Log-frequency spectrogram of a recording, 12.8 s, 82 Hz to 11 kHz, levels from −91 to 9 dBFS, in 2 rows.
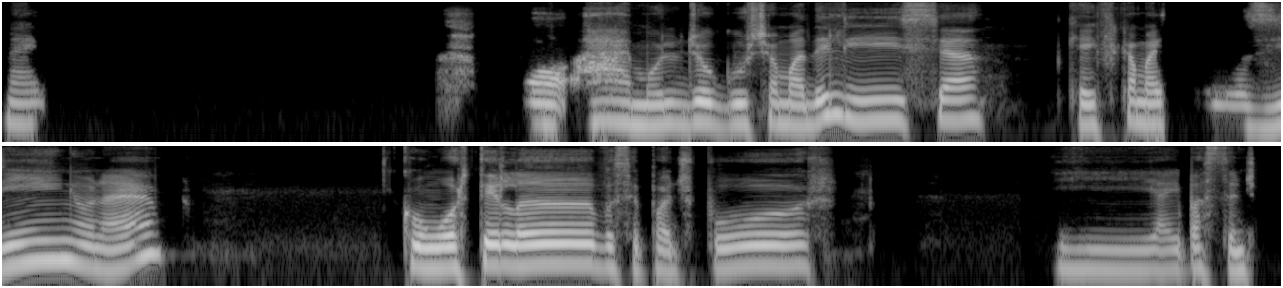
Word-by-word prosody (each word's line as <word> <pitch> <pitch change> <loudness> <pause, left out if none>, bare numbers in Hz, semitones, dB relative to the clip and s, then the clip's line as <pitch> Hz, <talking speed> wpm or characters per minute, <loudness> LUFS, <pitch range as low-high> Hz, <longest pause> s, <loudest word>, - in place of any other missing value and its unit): Né. 160 -2 -6 2.5
Ó 160 -2 +2
ai, 170 -1 +1
molho 155 +1 -1
de 165 - -1
iogurte 160 0 0
é - - -2
uma 150 -2 0
delícia, 180 0 -1 0.3
porque 155 - -6
aí 155 - -1
fica 175 - -5
mais 160 -1 0 0.2
cremosinho, 165 +6 -1
né. 160 +10 +1 1.2
Com 160 -2 +4
hortelã 175 +2 +6
você 160 -2 -6
pode 135 -3 -6
pôr. 170 +2 0 1.2
E 145 -1 -7
aí 145 +1 -6
bastante 145 -2 -5
160 Hz, 110 wpm, -20 LUFS, 150-175 Hz, 2.5 s, hortelã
